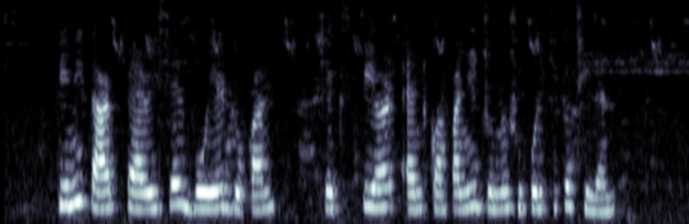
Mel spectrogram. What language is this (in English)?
Bangla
